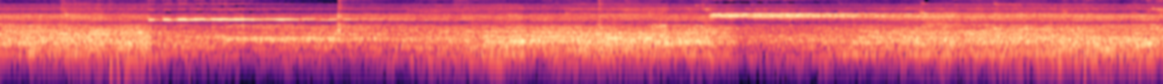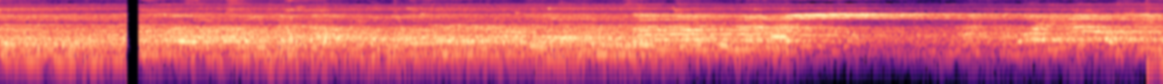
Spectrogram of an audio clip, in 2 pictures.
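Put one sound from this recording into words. A referee's whistle blows sharply several times.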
